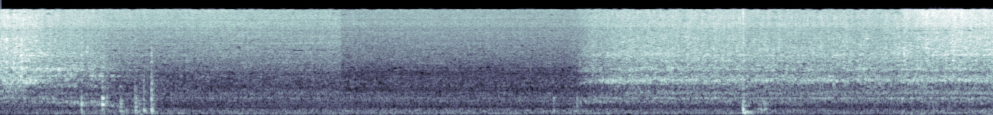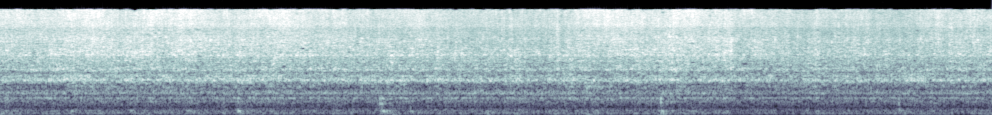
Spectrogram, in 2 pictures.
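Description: Diced potatoes and smoked sausage sizzling as they fry in a nonstick pan, stirred with a silicone spatula. A couple of light clicks and one sharp knock come in the first half. The sizzle grows louder and fuller after that.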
